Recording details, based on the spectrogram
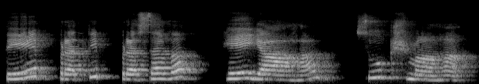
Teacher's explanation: We need to get three of these consonants together. And keep a stress at every pra you see here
